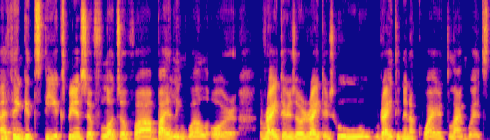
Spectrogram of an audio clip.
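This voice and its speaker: In a Greek accent, a woman with medium pitch speaks at a fairly slow pace on a very clean recording with a silent background. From Greece. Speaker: author. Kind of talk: interview.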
